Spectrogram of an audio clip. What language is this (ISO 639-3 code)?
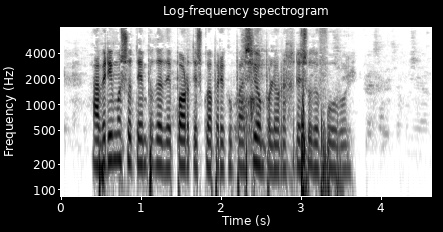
glg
